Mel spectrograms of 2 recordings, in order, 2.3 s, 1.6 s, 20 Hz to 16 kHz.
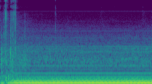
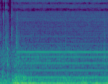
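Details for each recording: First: Turbo LS2 Camaro with two fuel pumps, fuel pressure dropping when floored on wastegate: secondary fuel pump gives a steady low electric hum, stopping and restarting, rougher than the first pump; failed second pump. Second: Turbo LS2 Camaro that was losing fuel pressure at wide-open throttle on wastegate: fuel pump number one gives a clean steady high whine at one pitch without surging or rattling; this pump is normal, the secondary pump is suspected failed.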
